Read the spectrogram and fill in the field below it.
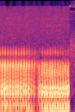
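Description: A car engine idling with a soft, cat-like purr: a steady, rhythmic low throbbing that pulses evenly for about a second, then cuts off abruptly into near silence.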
